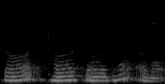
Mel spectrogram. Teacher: मूर्धा मीन्स होता है बेटा बीच में। जैसे टा बोलेंगे तो जीभ जो मुड़ती है वो तालु के जस्ट बीच में लगती है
